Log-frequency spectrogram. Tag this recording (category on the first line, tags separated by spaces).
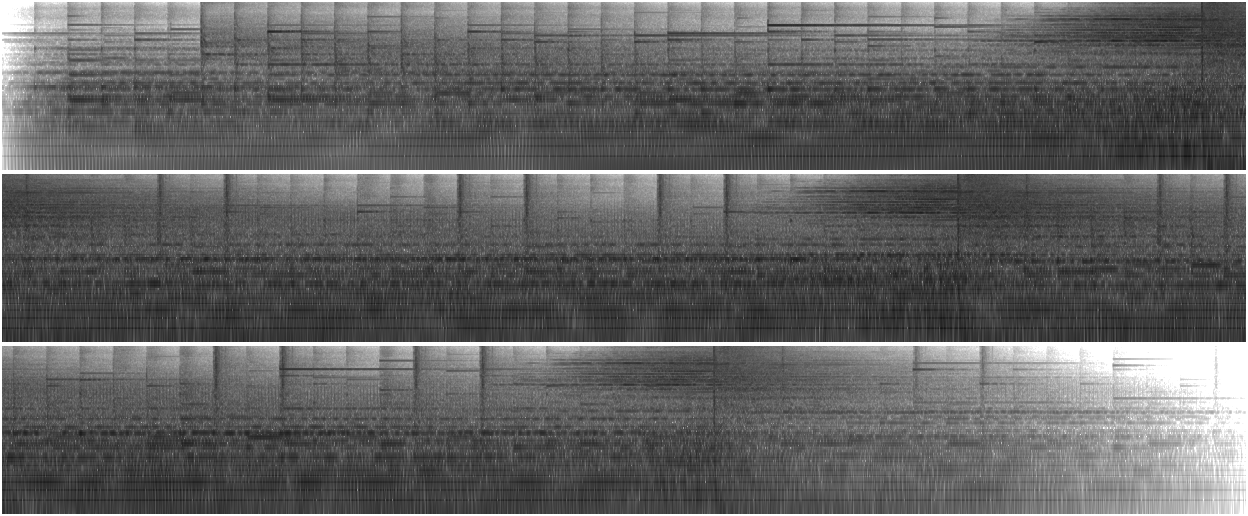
Music > Multiple instruments
climactic-epic-theme epic-climax epic-climax-song epic-trailer-music epic-trailer-theme fantasy-epic fantasy-trailer-theme intense-trailer-theme powerful trailer-score trailer-theme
